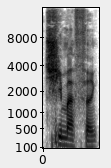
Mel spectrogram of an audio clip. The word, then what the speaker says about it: Cimafunk: Bah deuxième, je vous invite à écouter Chima Funk. Ça s'écrit Cimafunk.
